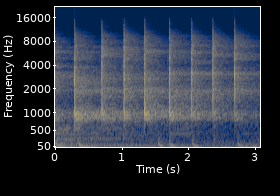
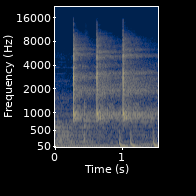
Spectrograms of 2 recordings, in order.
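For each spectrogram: First: Eight crisp, high taps on a ceramic floor tile, bright and short, marking it as solidly bedded. Second: Three quick metal-on-tile taps, clicky and high, on a floor tile that sounds slightly stale and hollow.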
